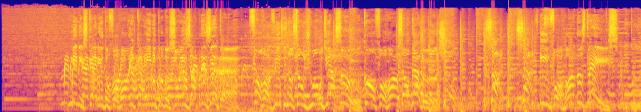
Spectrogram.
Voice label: SPOT; VIP FORRO; spots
